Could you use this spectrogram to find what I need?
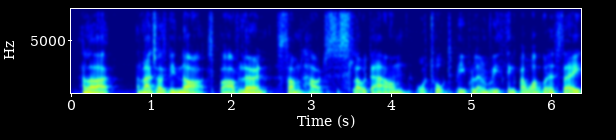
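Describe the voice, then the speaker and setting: A man mumbles at a very fast pace. His very deep, low voice is monotone with flat intonation. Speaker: podcast host interviewing students. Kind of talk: casual supportive chat. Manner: fast, mumbling.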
